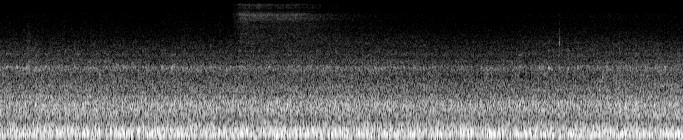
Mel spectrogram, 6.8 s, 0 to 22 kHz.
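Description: A V8 Mack truck drives while carting house sections on a sealed rural road, its engine a steady, loud, unbroken roar heard from inside the cab with no talk.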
